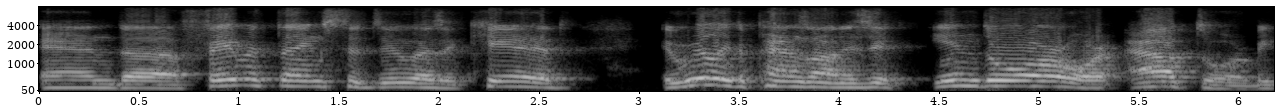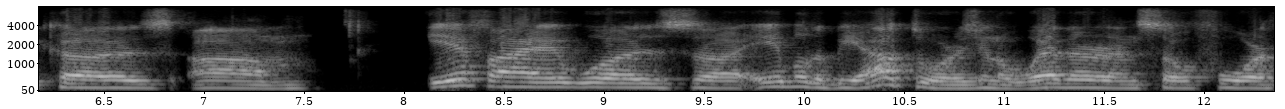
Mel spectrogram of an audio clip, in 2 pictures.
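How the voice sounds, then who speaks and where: In a New York accent, a man with a fairly high pitch talks at a fairly slow pace with lively intonation. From New York, just north of New York City. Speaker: law professor. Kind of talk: interview.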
